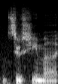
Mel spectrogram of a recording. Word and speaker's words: Tsushima: gameplay for Ghost of Tsushima just she hope I'm pronouncing that right fellas what do you think of it well let me speak first is the resident we need Tsushima is the right pronunciation ah thank you and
